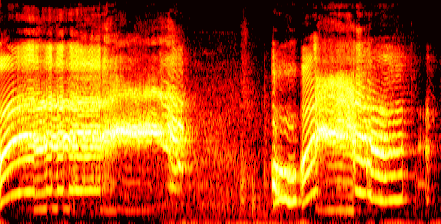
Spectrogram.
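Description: Infant crying: a long, high-pitched wail that rises at the start and is held for nearly two seconds, then a second wail starting about three seconds in.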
